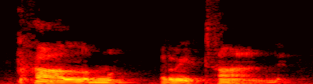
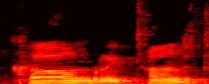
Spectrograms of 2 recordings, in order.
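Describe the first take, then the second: First: The L sound in calm is pronounced. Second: The L sound in calm is silent. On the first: The speaker calls it wrong. "not calm returned" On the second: The speaker calls it right. "And we also say calm"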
